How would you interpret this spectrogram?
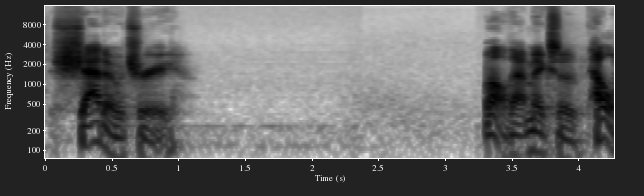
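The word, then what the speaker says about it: Scadutree: Scadu-tree? Japan...we don't put U's after D's. We're comfortable just ending on D. Oh, it's actually based on old English and it's pronounced 'shadow tree.'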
